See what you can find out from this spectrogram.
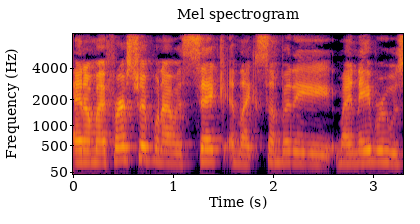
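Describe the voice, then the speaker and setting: A woman talks very fast at a medium pitch. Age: 40s. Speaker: comedian. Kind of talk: casual chat. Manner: animated.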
